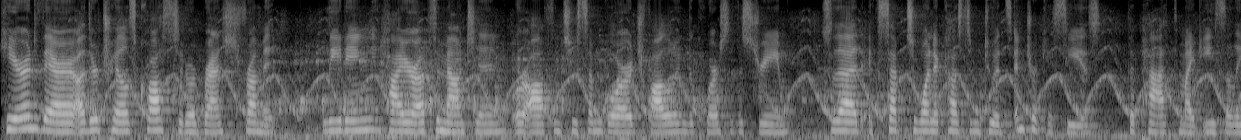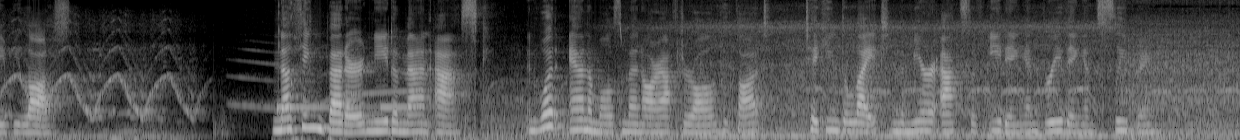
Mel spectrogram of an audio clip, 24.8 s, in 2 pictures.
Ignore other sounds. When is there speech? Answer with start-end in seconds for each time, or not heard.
0.0-13.1, 15.1-24.1.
